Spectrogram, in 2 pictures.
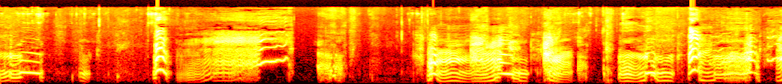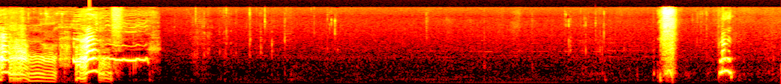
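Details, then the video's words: Two pet dogs making weird morning noises: a dense stretch of wobbling, moaning whines and yips for about nine seconds, ending in a steady high whine, then near silence with two brief sharp sounds. "Riley & Oscar Make Weird Noises"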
